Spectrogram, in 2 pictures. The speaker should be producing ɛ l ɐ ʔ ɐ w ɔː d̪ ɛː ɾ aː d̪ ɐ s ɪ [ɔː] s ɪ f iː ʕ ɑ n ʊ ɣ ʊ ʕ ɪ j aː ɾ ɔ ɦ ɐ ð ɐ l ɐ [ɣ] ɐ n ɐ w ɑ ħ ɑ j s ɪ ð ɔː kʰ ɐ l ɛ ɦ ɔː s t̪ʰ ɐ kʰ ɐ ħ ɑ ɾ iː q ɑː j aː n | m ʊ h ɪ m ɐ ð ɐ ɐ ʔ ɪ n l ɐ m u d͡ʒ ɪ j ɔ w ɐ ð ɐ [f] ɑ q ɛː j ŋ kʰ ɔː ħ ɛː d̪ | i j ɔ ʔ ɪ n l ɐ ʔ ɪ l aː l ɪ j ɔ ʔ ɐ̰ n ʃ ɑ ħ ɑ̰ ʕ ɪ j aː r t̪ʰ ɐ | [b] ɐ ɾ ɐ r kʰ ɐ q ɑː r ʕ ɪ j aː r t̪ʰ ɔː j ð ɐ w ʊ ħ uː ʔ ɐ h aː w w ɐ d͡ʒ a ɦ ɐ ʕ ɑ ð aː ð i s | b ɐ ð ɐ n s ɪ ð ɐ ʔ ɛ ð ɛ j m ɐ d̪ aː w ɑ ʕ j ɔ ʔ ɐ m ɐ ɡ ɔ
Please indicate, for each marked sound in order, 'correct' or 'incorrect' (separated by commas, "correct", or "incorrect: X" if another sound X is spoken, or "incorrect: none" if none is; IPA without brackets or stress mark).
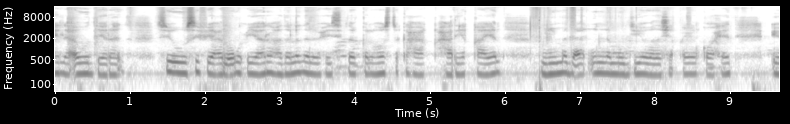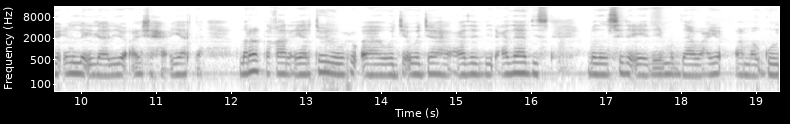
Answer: incorrect: uː, incorrect: ð, incorrect: ʃ, incorrect: m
